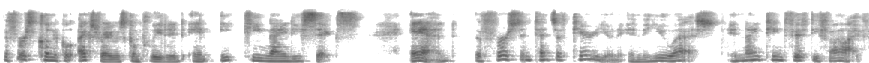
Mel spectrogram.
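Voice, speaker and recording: A man's voice: medium pitch, vocal fry, darkish tone, lo-fi sound. A man reads a scripted history presentation in a formal manner, as a presenter narrating a biography.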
